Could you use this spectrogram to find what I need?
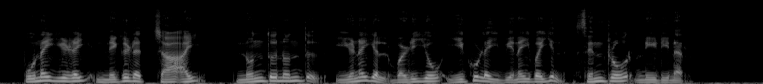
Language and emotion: Tamil, neutral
